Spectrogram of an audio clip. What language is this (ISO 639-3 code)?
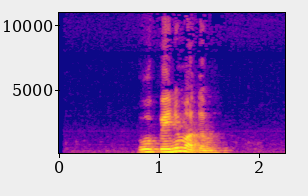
tur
